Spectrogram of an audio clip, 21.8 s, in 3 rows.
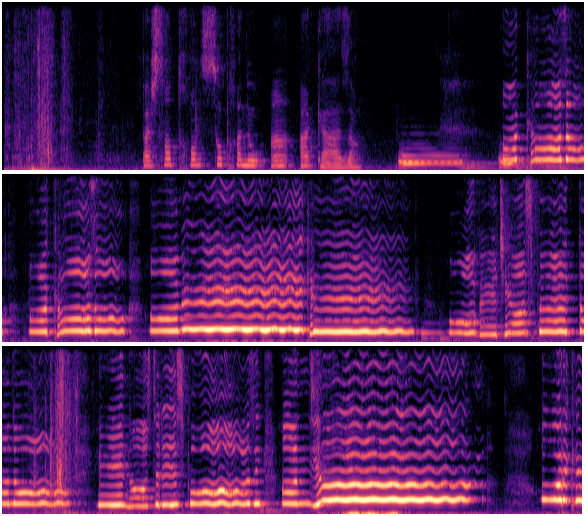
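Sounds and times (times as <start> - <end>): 
soprano singing: 5.0 - 20.6, 21.2 - 21.8.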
